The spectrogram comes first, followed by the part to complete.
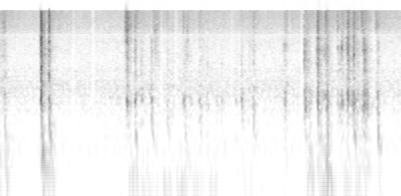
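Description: Typing on a computer keyboard in bursts of keystrokes: a single keystroke about half a second in, a run about a second in, and a faster run near the end. The keys are typing, deleting and retyping a word.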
